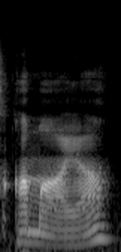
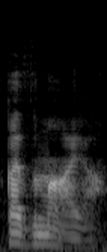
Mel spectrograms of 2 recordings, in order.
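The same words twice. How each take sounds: First: Qamaya with no d or th before the m; silent daleth. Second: Qadmaya with the d said as soft th; qath-maya, the daleth voiced as th; daleth sounded as th. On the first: Teacher giving Dashtan Ninwe dialect, qamaya with silent daleth. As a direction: drop the daleth, qa-maya. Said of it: "here I silent the daleth". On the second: Teacher quoting Eastern dialect, qadmaya with th sounded. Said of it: "it sounds as T H". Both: Shown as a demonstration.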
